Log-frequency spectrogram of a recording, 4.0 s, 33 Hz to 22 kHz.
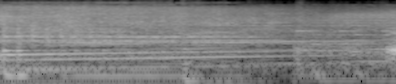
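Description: Honda turbocharged Formula One engine in a Williams FW11 race car running with a steady, droning multi-harmonic roar and deep rumble, loud and close, holding a constant pitch with a slight swell at the end.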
